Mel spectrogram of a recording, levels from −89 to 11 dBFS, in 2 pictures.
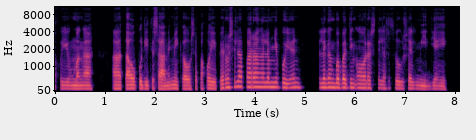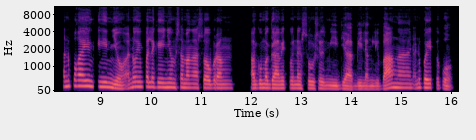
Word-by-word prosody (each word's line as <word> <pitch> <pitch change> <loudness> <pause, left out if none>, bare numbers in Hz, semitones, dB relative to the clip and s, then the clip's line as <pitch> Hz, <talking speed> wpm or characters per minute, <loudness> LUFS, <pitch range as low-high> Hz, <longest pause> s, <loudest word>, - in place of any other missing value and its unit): ko 130 - -8
yung 125 -1 -1
mga, 120 0 0 0.3
ah, 125 0 0
tao 130 0 +4
po 135 +1 -1
dito 125 -1 -4
s'amin 120 -1 +2
may 135 -2 0
kausap 120 0 -1
ako, 135 +2 0
eh. 125 - +2
Pero 145 +7 -1
sila 195 +1 +1
parang 185 -1 +3
alam 180 0 +2
niyo 180 -1 +1
po 170 -1 0
yun? 170 +1 -3 0.3
Talagang 170 0 +3
babad 165 -1 +5
yung 160 - -1
oras 150 -1 -1
nila 135 -2 -6
sa 135 - -19
social 130 -2 -3
media, 115 -1 -4
eh. 115 -3 -6 0.4
Ano 210 +2 -1
po 225 0 0
kaya 220 0 +5
yung 210 -1 +2
tingin 190 -3 +2
niyo? 135 -6 +2
Ano 170 +7 -1
yung 195 0 0
palagay 185 -2 0
niyo 170 -1 +2
sa 165 +2 -3
mga 155 -1 0
sobrang, 145 -1 0 0.4
ah, 140 - +2
gumagamit 140 -1 +1
po 140 -1 -3
ng 135 -3 -1
social 130 -1 -2
media 120 -1 0
bilang 110 +1 -3
libangan, 155 +8 0
ano 155 - -4
ba 160 - +5
ito 155 -5 -3
po? 115 -4 -4
145 Hz, 195 wpm, -26 LUFS, 125-170 Hz, 0.4 s, babad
